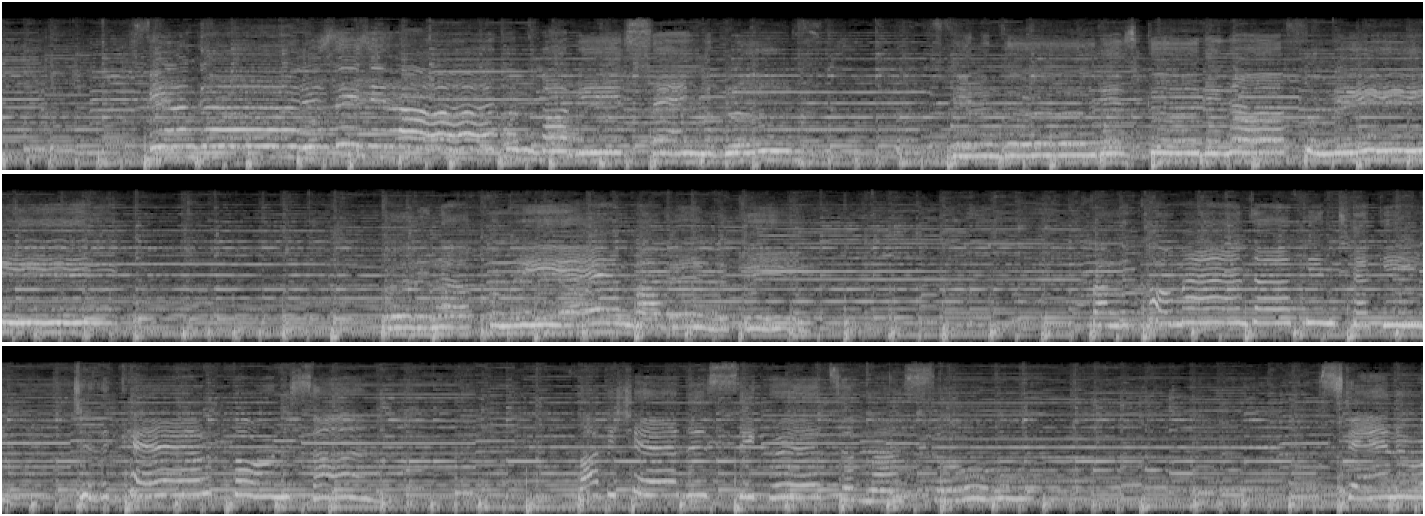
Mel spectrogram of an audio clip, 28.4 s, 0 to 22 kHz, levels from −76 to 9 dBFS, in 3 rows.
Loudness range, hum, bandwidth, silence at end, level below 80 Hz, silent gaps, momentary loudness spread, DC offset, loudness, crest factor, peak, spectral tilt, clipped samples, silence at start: 3 LU; none; 15.5 kHz; 0 s; -38 dBFS; none; 7 LU; under 0.1%; -15 LUFS; 14 dB; 0 dBFS; -4 dB/octave; under 0.1%; 0 s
